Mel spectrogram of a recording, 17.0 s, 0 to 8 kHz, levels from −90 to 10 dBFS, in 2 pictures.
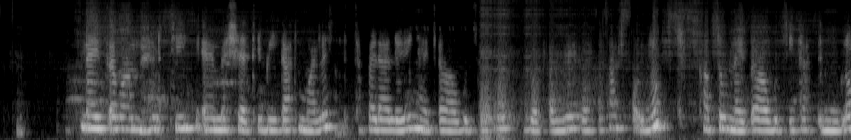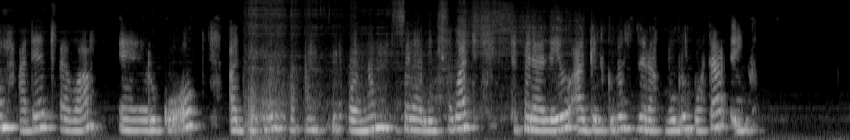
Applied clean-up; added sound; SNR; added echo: neural separator model SepFormer DNS4.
